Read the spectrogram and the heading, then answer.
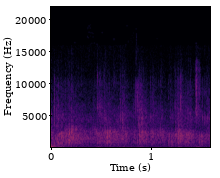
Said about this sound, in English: So give yourself a good round of applause here tonight.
